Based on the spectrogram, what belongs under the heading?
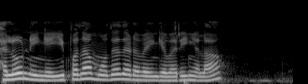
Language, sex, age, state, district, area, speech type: Tamil, female, 30-45, Tamil Nadu, Nagapattinam, rural, read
